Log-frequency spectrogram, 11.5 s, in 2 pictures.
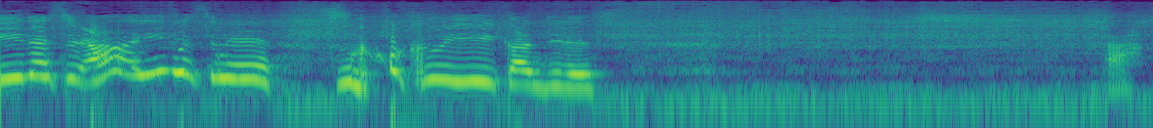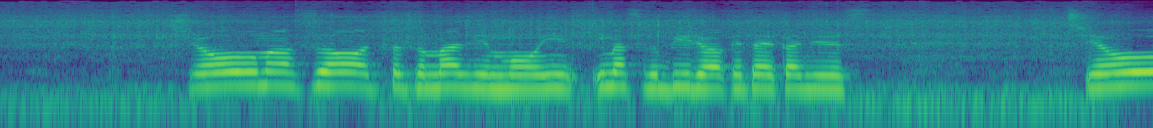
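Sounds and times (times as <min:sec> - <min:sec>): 
speech: 0:00.0 - 0:03.3, 0:05.5 - 0:05.8, 0:06.7 - 0:10.2, 0:11.2 - 0:11.5
food sizzling while pan-frying: 0:00.0 - 0:11.5.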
